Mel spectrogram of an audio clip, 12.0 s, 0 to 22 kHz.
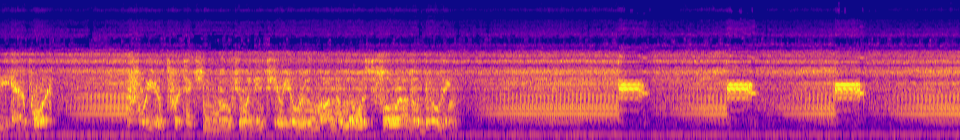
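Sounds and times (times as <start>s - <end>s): faint hum: 0.0s - 12.0s
receiver hiss: 0.0s - 12.0s.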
